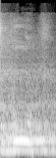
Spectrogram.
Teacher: پیش کو جلدی پڑھیں تھوڑا بھی نہ کھینچیں معروف پڑھیں مجہول آواز سے بچیں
